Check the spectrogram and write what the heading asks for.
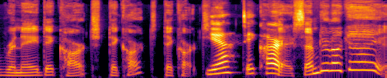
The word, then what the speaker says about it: Descartes: Yeah, Descartes.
